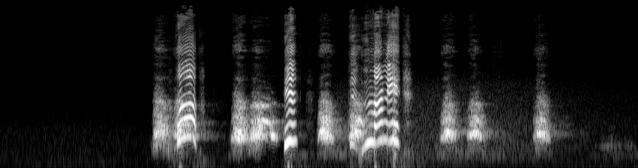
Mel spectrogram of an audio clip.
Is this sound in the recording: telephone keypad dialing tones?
no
